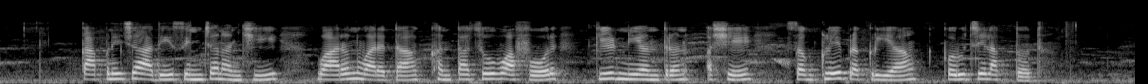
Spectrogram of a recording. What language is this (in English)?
Marathi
